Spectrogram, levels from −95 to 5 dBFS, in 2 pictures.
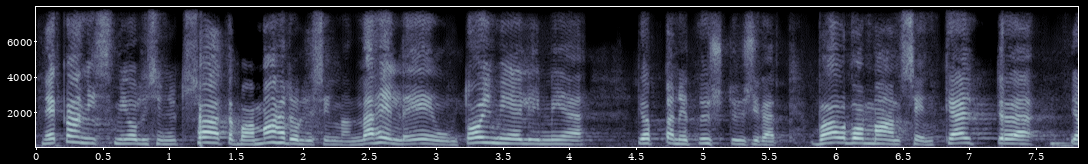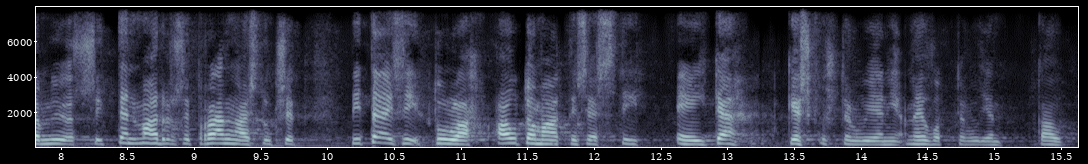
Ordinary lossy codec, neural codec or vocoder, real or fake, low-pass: none; codec, 16 kHz, 4 kbps, X-Codec, HuBERT features, trained on general audio; fake; none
